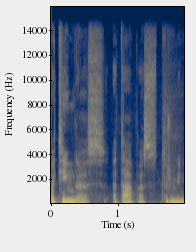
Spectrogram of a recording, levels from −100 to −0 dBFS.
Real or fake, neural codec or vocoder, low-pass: fake; vocoder, 44.1 kHz, 128 mel bands every 512 samples, BigVGAN v2; 14.4 kHz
